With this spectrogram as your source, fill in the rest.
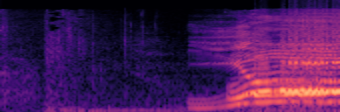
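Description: A young woman exclaims loudly close to a microphone.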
